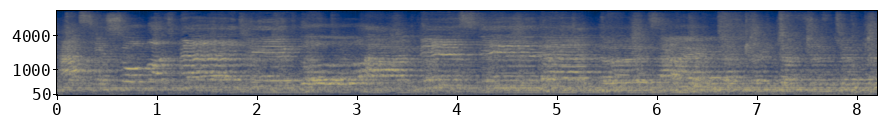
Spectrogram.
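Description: All-male a cappella group singing close harmony, with a steady low bass note held under the changing upper voices.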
